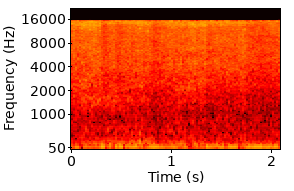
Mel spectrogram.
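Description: Quiet room tone in a pause between words: a steady faint hiss over a low hum, with no distinct sounds.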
